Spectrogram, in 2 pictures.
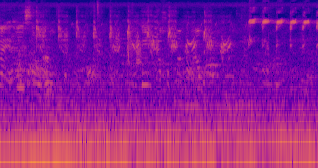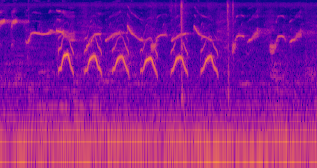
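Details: Caged old wild-caught Chinese hwamei singing in forest style, somewhat distant and soft: a series of high, thin repeated notes, then paired up-and-down whistled notes about twice a second, over a faint background hiss.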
